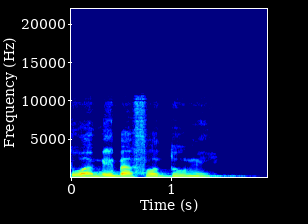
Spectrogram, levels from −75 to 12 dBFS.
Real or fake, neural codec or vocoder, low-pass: fake; codec, 44.1 kHz, 2.6 kbps, SNAC; 10.8 kHz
